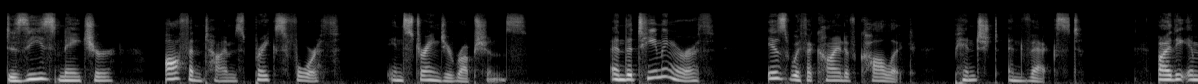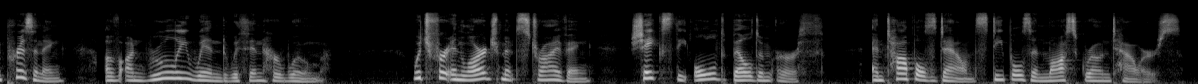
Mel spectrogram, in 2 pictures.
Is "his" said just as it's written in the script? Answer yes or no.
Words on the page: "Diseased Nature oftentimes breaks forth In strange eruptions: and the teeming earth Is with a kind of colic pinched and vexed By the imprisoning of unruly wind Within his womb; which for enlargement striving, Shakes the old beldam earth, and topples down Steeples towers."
no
